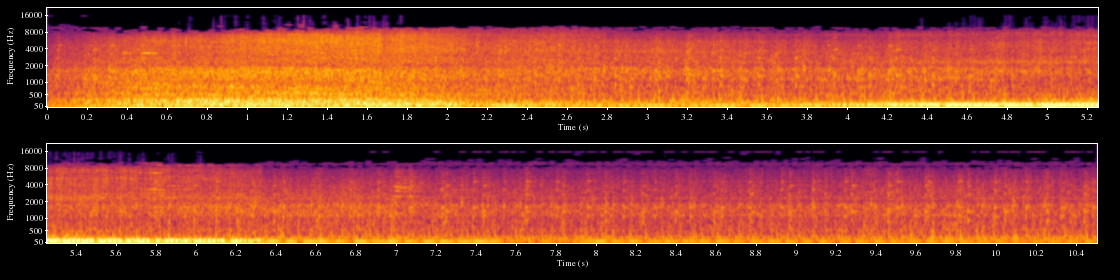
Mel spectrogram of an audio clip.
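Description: Vehicle engines in street traffic at a red light, idling and revving; one engine swells louder about four seconds in, then the traffic settles to a steadier, lower running sound.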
